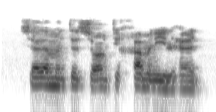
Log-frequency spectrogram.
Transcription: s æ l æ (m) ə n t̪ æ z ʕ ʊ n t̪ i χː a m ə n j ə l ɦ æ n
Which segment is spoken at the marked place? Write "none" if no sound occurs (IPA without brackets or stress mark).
m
